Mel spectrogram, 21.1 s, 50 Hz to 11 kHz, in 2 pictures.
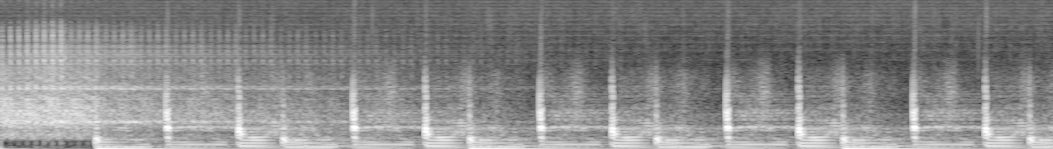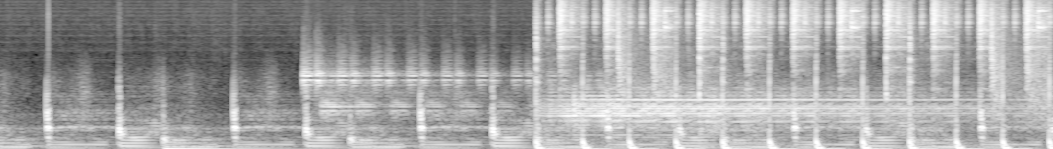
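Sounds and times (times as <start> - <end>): deep bass notes: 0.0 - 21.0
sharp percussive hits: 13.9 - 21.0.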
